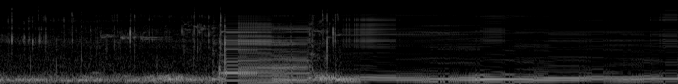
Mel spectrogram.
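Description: Faint background hiss, then synthesizer music cuts in about two seconds in: sustained low notes that step from one pitch to another.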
